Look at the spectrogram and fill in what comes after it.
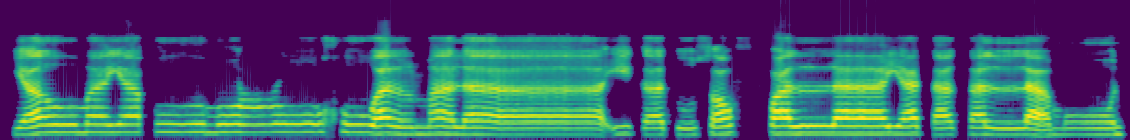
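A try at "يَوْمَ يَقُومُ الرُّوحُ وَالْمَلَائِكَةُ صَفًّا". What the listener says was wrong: Oke tebal sempurnakan. Sh tebal ya. Sh sa Sof Sof. Kemudian ruhu tajam lagi sedikit lagi.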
